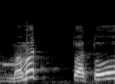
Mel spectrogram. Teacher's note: तो ये माँ के बाद जो आधा ता आ रहा है, वो ता को 2 बार पढ़ना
